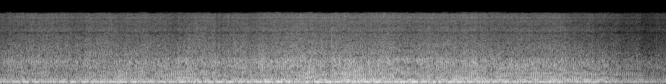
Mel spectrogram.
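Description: Propeller-driven airliner flying straight and level, a loud steady engine drone with a constant low hum and even propeller throb throughout.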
